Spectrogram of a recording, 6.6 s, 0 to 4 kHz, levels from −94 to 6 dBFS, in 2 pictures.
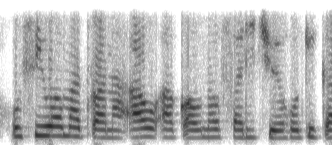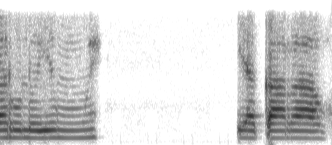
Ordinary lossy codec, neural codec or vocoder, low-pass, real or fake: none; none; 3.6 kHz; real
